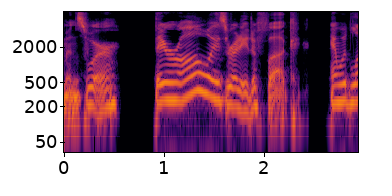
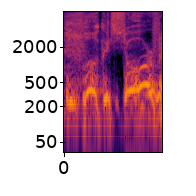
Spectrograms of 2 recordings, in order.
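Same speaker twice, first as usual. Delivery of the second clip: exasperated starving whine; 7 semitones higher than usual. Acted. Mermaid voiced, starving complaint.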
